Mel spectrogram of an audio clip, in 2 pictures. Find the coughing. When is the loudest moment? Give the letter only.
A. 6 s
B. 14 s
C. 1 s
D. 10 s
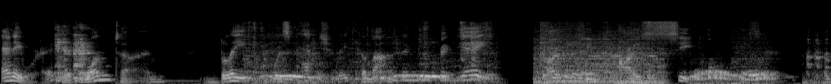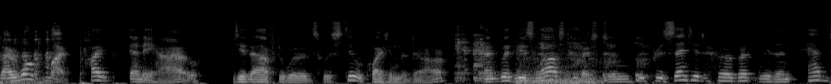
C.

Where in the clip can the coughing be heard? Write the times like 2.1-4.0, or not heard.
0.5-1.0, 12.8-14.8.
